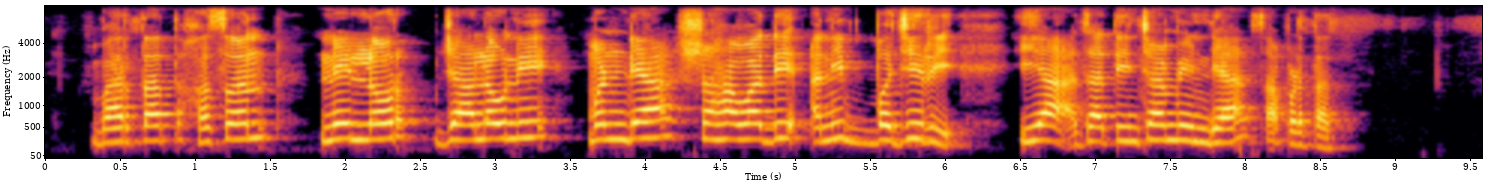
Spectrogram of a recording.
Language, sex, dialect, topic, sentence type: Marathi, female, Standard Marathi, agriculture, statement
